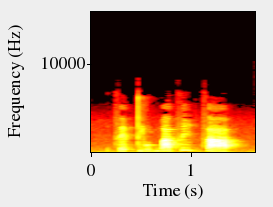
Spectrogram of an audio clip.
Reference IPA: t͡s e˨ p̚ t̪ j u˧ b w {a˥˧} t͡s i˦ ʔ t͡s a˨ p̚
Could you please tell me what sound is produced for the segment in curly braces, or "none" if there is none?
a˦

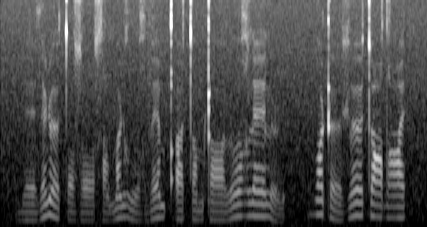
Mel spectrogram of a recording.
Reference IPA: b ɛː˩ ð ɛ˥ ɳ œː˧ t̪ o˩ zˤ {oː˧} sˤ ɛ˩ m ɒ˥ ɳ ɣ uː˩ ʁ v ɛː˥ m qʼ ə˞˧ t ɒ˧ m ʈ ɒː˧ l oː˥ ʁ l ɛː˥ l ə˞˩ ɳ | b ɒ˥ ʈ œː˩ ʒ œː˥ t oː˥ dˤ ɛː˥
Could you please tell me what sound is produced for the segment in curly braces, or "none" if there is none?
oː˩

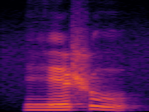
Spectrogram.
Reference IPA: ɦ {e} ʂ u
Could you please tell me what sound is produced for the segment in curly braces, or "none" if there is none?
e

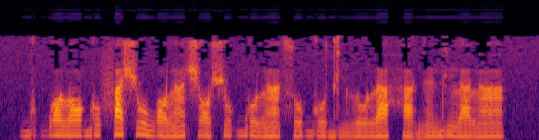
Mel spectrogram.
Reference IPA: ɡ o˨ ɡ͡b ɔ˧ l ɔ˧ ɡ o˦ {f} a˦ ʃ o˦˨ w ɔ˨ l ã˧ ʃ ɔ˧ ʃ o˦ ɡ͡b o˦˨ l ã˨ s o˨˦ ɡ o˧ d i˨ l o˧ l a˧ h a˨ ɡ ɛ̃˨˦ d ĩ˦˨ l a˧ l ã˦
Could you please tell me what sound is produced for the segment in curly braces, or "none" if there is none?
f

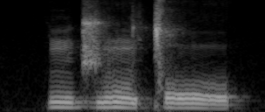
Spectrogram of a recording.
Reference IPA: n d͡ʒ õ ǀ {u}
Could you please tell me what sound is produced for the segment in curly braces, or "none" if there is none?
o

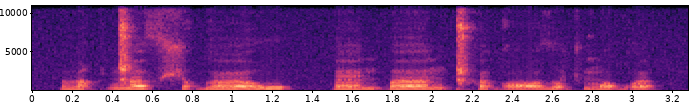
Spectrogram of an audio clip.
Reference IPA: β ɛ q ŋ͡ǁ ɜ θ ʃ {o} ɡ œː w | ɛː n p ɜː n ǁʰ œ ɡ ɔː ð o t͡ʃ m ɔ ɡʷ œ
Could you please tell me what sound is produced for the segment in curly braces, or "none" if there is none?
ɔ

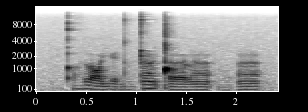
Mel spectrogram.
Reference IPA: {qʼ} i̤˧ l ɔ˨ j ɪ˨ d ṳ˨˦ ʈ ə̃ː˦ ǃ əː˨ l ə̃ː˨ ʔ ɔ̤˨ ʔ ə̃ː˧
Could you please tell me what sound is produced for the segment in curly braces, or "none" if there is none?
qʼ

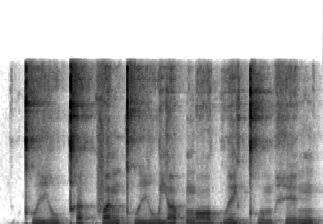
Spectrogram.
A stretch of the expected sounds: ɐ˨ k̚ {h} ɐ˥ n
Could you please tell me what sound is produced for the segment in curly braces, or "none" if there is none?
f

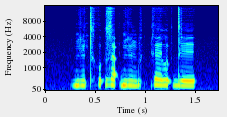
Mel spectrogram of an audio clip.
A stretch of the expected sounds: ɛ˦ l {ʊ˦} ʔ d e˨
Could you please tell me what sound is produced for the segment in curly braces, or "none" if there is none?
ʊ˦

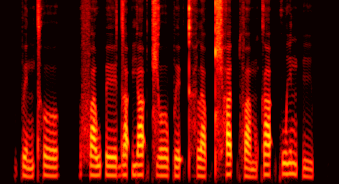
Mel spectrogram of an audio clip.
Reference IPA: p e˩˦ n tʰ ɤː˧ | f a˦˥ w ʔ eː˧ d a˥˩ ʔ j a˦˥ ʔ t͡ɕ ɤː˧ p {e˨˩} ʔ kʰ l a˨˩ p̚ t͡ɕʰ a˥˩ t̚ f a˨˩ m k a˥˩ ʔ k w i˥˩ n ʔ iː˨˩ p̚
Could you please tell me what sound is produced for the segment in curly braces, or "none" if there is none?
e˨˩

